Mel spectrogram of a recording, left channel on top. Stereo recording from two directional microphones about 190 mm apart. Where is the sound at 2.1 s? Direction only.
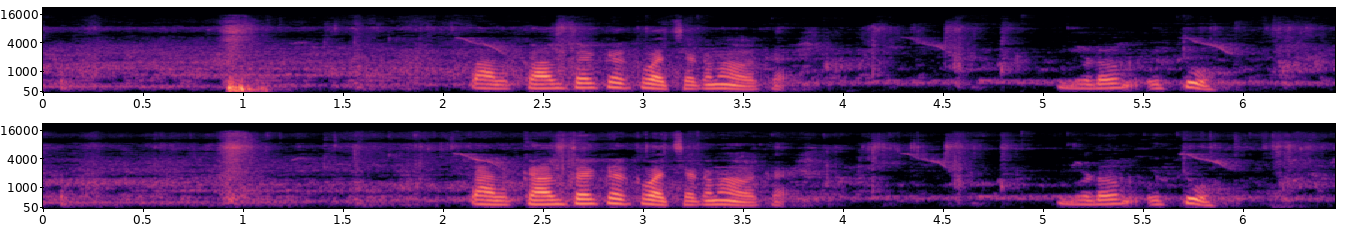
30° right (ahead or behind).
